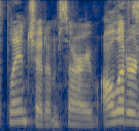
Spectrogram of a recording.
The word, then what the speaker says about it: Blanchett: If it were my choice and I became famous, I would go with Blanchett because that rhymes with planet and I feel like that gets you into a hip-hop verse much more like easily.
